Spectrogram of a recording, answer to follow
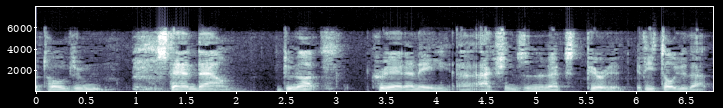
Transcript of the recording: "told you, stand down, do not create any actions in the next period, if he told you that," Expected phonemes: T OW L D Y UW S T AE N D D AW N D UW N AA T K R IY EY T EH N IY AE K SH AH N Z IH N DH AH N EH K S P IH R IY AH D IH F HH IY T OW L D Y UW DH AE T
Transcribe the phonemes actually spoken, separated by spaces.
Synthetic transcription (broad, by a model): T OW L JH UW S T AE N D D AW N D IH N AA T K R IY EY T EH N IY AE K SH AH N Z IH N DH AH N EH K S P IH R IY AH D IH F HH IY T OW L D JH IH DH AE T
